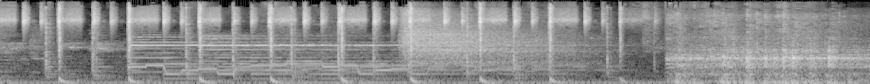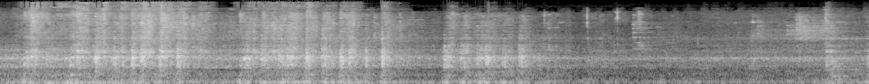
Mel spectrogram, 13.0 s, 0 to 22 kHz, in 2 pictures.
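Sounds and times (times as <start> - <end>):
music: 0.0 - 5.2
high rail noise: 0.0 - 7.0
train rumbling on rails: 4.9 - 10.9.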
